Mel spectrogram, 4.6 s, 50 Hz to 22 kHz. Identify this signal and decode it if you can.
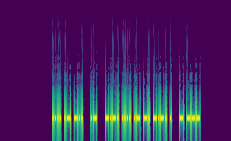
Morse code, heard as a keyed tone, about 50 wpm, 700 Hz. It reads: HAD A CHANCE TO
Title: Sets of 4 Words 50wpm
